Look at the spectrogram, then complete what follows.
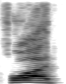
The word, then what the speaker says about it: Fouad: Fouad, I'm sorry. I mispronounced that. Yeah. No, you got it right. Actually, you did. Fouad.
